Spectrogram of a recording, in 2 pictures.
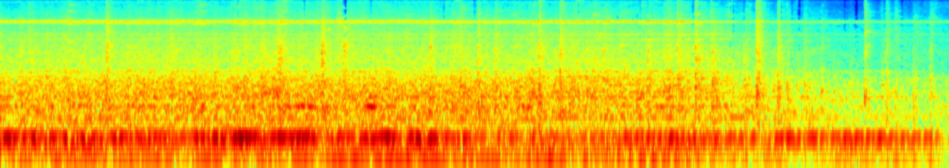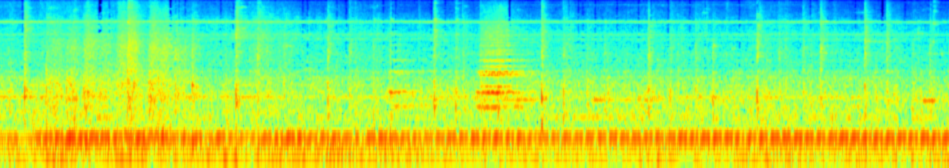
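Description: A train rumbles and clatters along the rails, loud and echoing inside a tunnel, then quieter in the open.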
